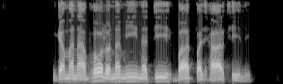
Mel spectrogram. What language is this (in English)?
Phalura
